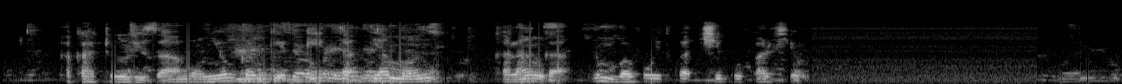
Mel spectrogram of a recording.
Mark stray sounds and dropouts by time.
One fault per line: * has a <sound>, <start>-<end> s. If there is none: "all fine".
all fine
